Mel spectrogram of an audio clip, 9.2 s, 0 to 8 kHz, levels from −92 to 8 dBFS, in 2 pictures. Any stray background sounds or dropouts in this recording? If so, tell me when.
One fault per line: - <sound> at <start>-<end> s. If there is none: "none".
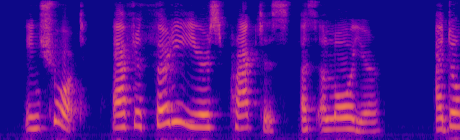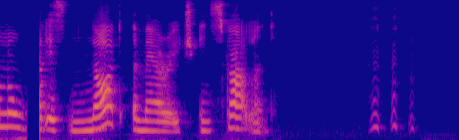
- dropout at 4.9-5.0 s
- laugh at 8.3-8.8 s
